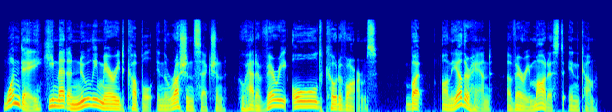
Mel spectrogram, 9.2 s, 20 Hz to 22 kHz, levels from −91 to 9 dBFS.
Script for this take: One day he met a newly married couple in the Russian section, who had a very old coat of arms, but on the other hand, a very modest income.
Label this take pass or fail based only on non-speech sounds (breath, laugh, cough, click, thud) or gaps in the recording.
fail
